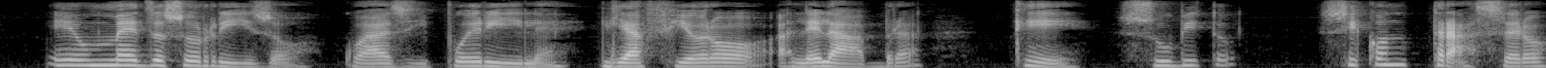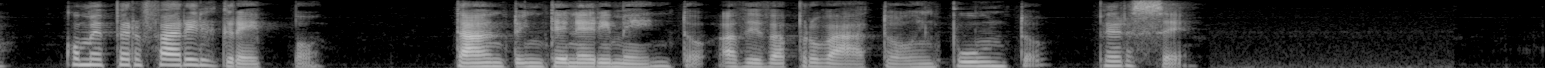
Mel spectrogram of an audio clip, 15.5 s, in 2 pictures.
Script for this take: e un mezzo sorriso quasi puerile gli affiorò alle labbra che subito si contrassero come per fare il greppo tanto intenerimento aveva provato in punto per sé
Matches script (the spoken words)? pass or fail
pass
